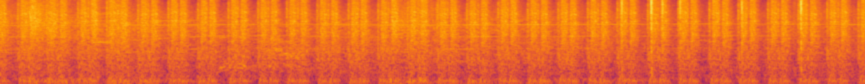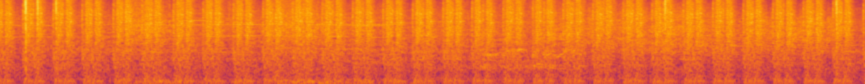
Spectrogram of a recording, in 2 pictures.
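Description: Heavy gunfire booms in rapid, repeated bursts.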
